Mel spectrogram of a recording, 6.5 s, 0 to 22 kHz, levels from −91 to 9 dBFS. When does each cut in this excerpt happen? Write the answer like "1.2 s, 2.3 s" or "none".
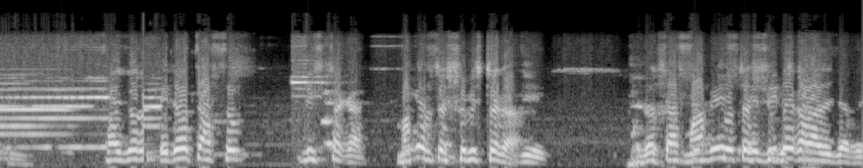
1.1 s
